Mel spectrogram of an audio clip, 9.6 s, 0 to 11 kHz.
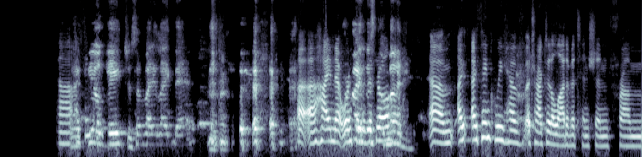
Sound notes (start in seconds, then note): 5.2 laughter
